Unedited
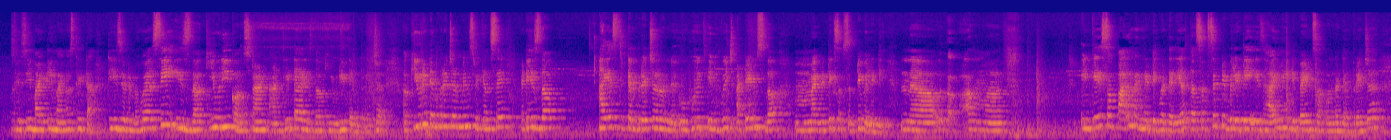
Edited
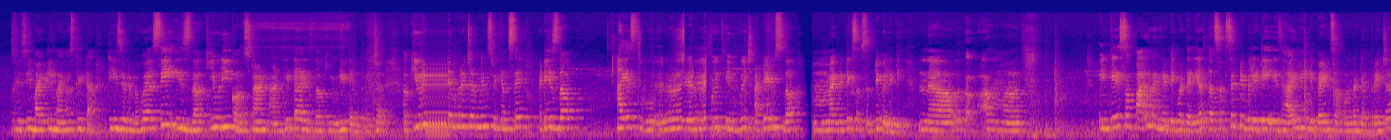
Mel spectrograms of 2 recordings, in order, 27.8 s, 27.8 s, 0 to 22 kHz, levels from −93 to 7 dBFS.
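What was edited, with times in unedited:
8.52 stutter 0.06 s, 7 plays
12.45–13.86 reverse
15.52–15.86 studio fade out

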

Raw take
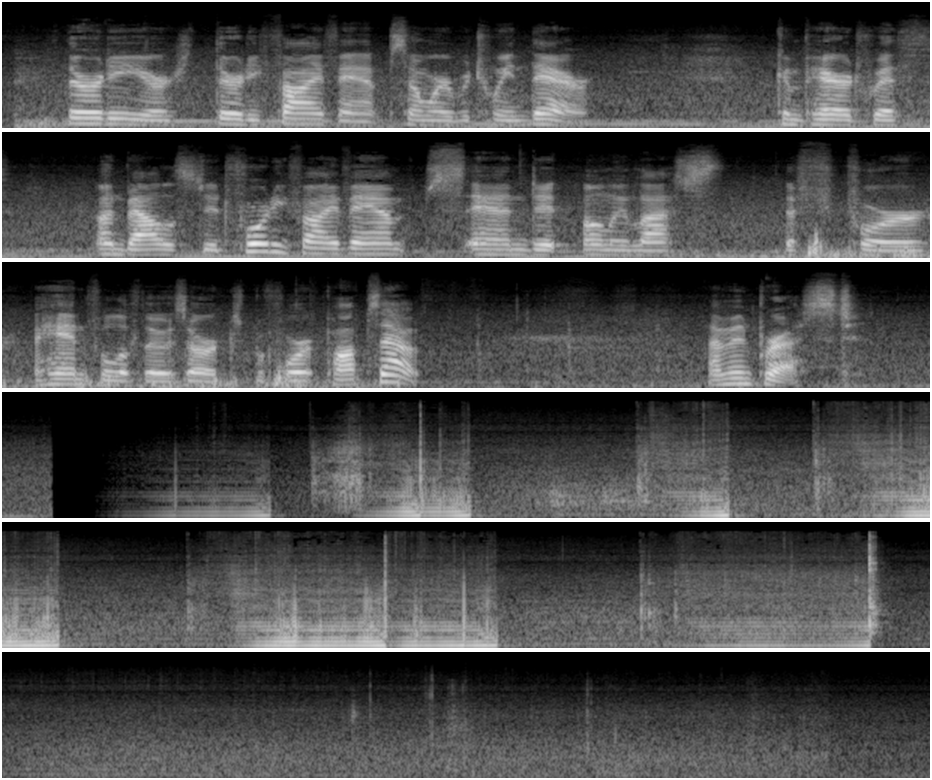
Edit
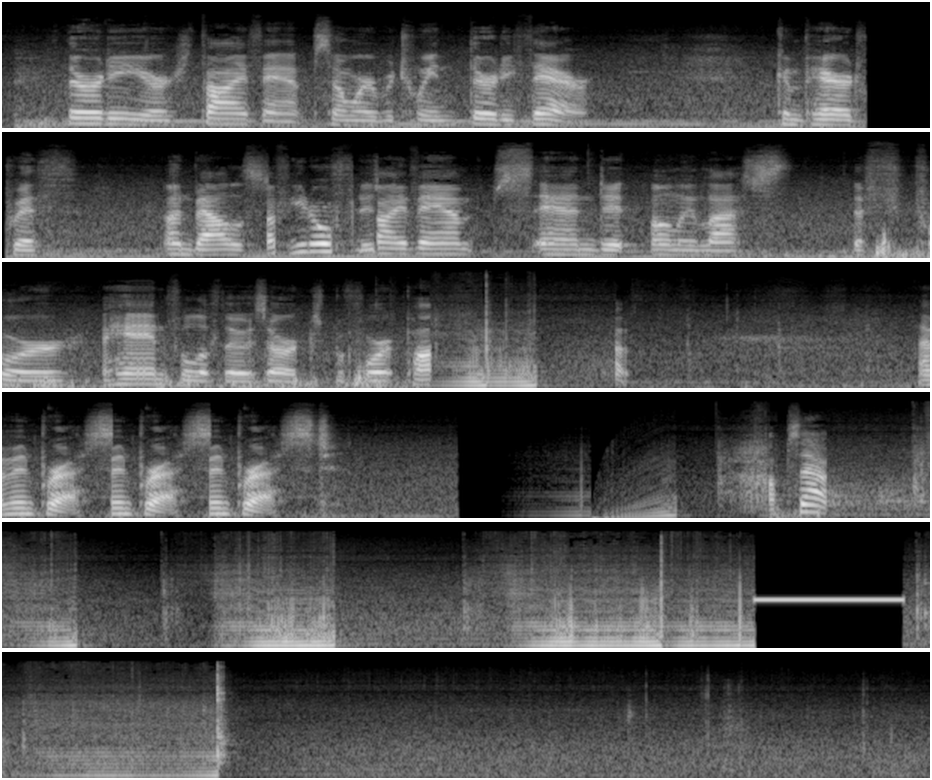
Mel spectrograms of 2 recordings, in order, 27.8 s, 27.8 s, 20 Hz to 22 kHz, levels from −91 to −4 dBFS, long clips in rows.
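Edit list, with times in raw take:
1–1.38 move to 2.65
4.32 insert silence 0.34 s
5.63–6.18 reverse
9.59 stutter 0.03 s, 3 plays
11.02–11.3 swap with 15.73–16.66
12.93–13.42 loop, 3 plays
14.83 tape start 0.38 s
17.3–18.24 fade out linear, to -11 dB
20.94–21.69 bleep 1760 Hz -20 dBFS

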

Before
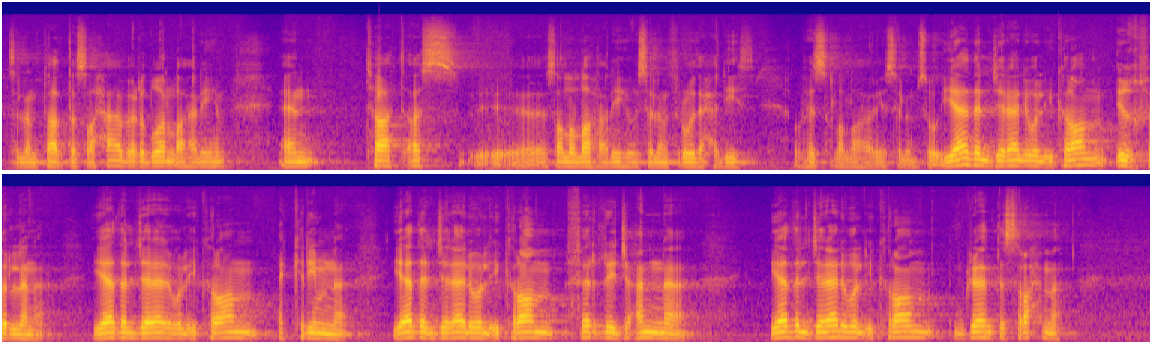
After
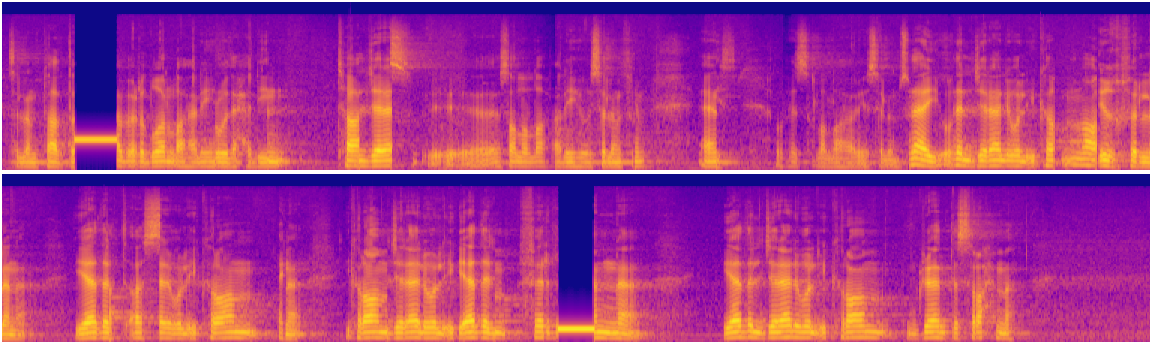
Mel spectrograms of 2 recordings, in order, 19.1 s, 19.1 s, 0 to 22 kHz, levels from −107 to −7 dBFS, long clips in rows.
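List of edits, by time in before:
0.6–0.96 bleep 735 Hz -17.5 dBFS
1.77–2.45 swap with 5.66–6.1
3.21–3.63 swap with 10.61–10.88
4.55–5 fade out, to -21 dB
6.66–7.15 fade in, from -13.5 dB
7.71–8.07 reverse
8.91–9.26 reverse
11.93–12.32 cut
12.85–13.15 swap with 13.75–14.06
14.58–14.89 bleep 325 Hz -10.5 dBFS

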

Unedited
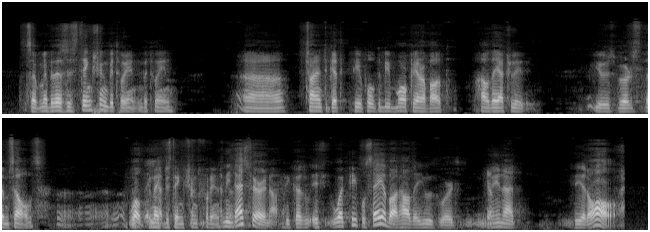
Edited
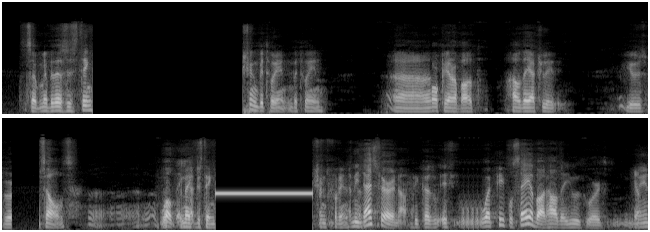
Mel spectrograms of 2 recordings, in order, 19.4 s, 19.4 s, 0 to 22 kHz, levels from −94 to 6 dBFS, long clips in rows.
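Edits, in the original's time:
1.36 insert silence 2.25 s
4.2–5.98 cut
9.36–9.78 room tone
12.42 add tone 1380 Hz -20.5 dBFS 1.46 s
14.62 stutter 0.07 s, 5 plays

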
